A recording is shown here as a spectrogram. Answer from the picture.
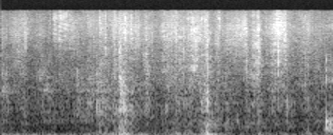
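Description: Faint rustling of a backpack's roll-top fabric being handled and pulled open, with two soft knocks partway through.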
